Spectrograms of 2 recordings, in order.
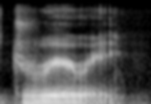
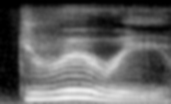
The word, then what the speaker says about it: dreary: The word is dreary. Dreary. Focus on that long E sound in the first syllable.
